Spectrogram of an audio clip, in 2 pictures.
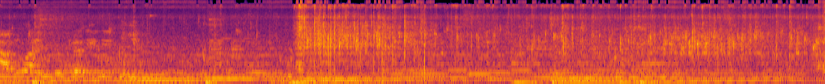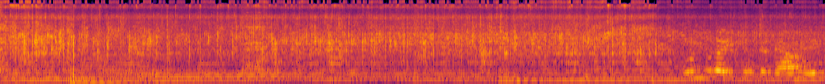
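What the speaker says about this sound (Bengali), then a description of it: "আমি আলু আর ইঁচড়গুলো দিয়ে দিচ্ছি।" Potatoes and jackfruit go into a hot pan and start to fry, and a loud sizzle and crackle carries on steadily while a voice talks and musical tones play early on.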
